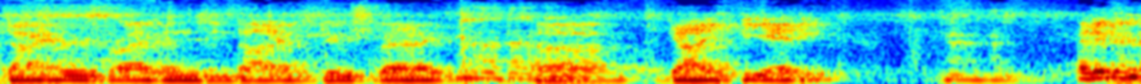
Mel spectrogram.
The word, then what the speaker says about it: Fieri: Here, we only have that one, that diners, drive-ins, and dives douchebag, Guy Fieri. And if you're not familiar with who I'm talking about, pay attention to how I pronounce his last name, Fieri.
